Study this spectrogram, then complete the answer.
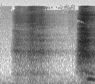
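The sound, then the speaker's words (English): A woman takes a long, shuddering gasp: a drawn-out, breathy inhale wavers for over a second, then a sharper, louder catch of breath ends it, unaccompanied by speech. “She takes a long, shuddering gasp.”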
